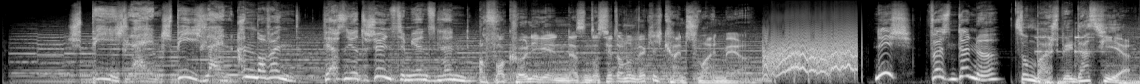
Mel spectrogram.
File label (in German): Computer Radiowerbung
